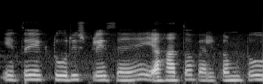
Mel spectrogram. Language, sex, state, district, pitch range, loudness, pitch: Hindi, female, Odisha, Khordha, 190-215 Hz, -18 LUFS, 205 Hz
